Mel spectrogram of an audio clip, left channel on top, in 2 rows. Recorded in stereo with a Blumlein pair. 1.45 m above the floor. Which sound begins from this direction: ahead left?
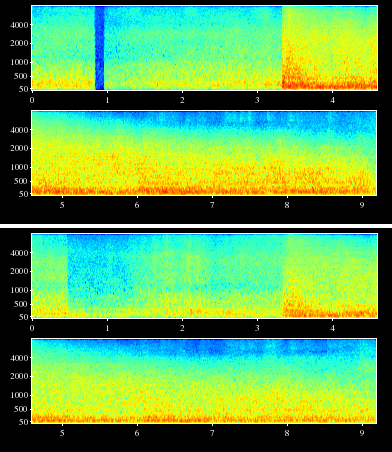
An explosion, at 3.3 s.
